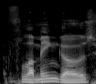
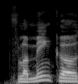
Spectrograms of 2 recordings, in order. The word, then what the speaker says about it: flamenco: It's a flamenco dance lessons, but he pronounced it as flamingo, which led the host Pat Sajak to call him a dumbass.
